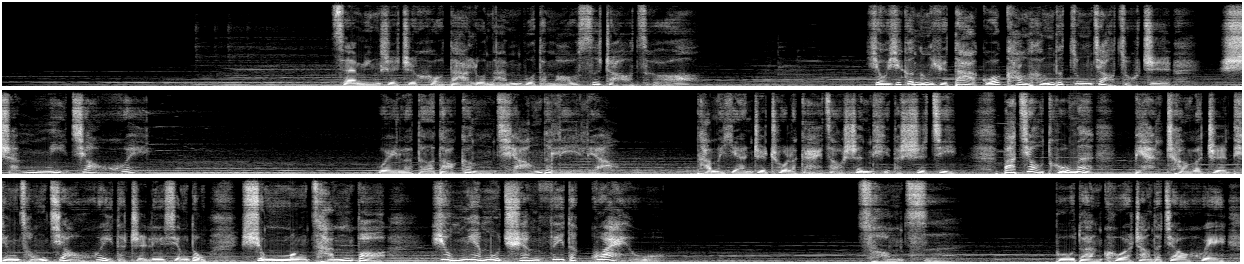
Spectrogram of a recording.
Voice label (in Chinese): 悬疑动漫剧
